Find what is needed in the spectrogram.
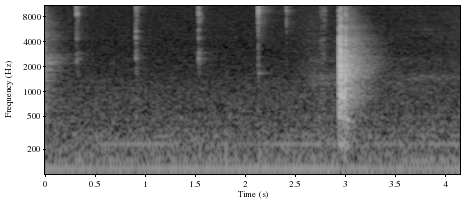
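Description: Faint small ticks of fly-tying work at the vise, then one sharp snip about three seconds in as the tag of stonefly chenille is trimmed with scissors.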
